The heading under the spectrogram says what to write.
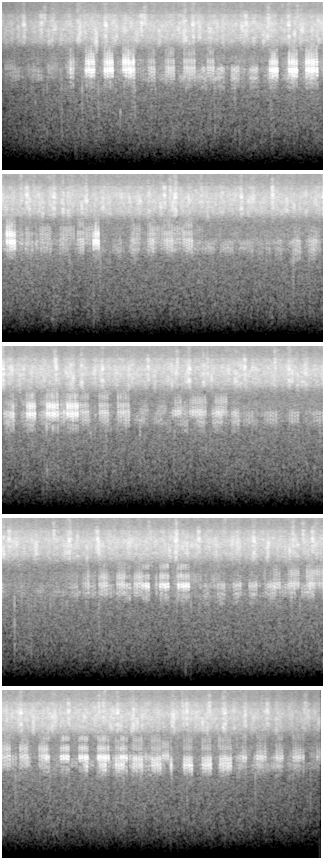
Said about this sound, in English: smaller aquatic insects like the water boatman and the diving beetles that we've talked about. So this is a recording of all of those things happening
